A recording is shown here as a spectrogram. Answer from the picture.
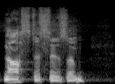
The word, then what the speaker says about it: Gnosticism: Now, we say agnostic is the way we divide the word, but the G actually goes with Gnostic. It comes from a Greek word. The G is silent. It's Gnosticism. It means knowledge.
